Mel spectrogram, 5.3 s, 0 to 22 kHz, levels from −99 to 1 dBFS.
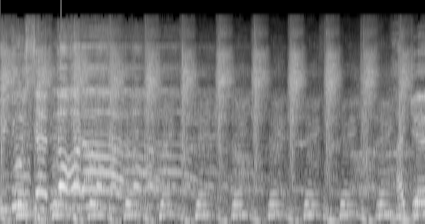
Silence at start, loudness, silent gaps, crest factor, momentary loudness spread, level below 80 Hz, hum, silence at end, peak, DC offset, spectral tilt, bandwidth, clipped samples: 0 s; -18 LUFS; none; 20 dB; 10 LU; -52 dBFS; none; 0 s; 0 dBFS; under 0.1%; -2.5 dB/octave; 16 kHz; under 0.1%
